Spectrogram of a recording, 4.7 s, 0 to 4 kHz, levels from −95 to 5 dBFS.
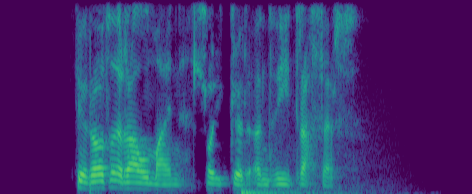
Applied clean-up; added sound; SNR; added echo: neural mask model DeepFilterNet 3.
